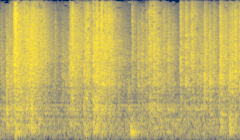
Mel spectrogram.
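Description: Aluminium foil crinkling as a sheet is lifted and set back down on a table, with a sharp crackle just after the start.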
